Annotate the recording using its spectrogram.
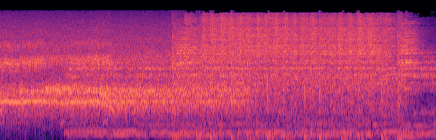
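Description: Lo-fi demo recording of an underground rock band. A long high note is held over thin backing, a low bass-and-guitar riff comes in about a second in, and the drums and full band join at about two and a half seconds.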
